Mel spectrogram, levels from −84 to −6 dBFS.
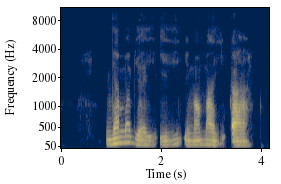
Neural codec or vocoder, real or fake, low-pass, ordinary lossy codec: codec, 24 kHz, 3 kbps, HILCodec; fake; 9.9 kHz; Opus, 32 kbps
